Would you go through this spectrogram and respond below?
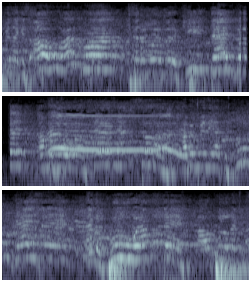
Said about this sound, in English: So they're booing him on stage. Everyone's laughing at him.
